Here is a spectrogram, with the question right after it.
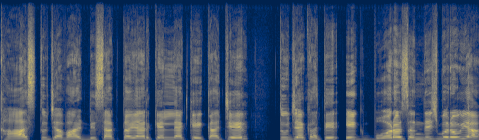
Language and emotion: Goan Konkani, happy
